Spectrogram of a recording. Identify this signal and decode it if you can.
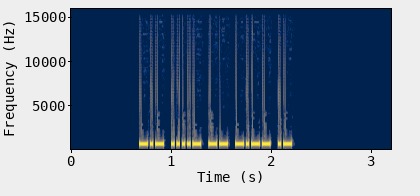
Morse code, heard as a keyed tone, about 57 wpm, 700 Hz. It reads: K4MYA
